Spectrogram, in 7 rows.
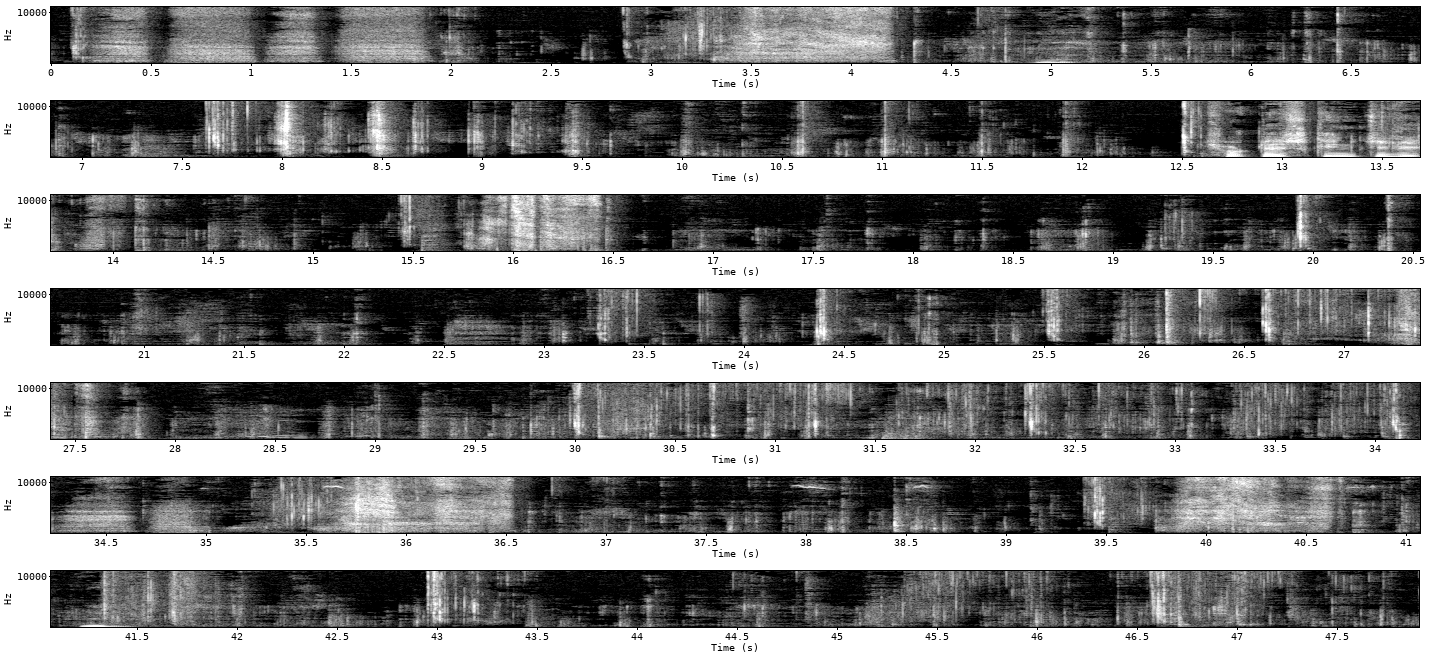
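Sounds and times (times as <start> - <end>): person chewing and crunching: 0.0 - 47.9.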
